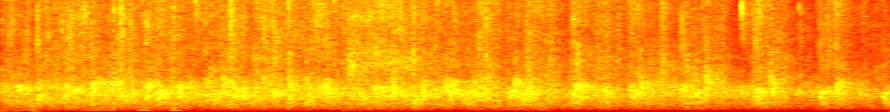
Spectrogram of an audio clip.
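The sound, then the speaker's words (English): An audience claps steadily, a dense wash of many hands applauding at an even, fairly loud level throughout, with no voices rising above it. “Well, it sounds like yes, you can applaud that.”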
